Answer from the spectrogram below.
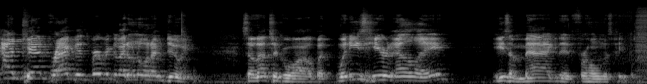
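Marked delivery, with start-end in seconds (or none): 0.0-2.0 high, mock-distressed complaint; comic overwhelmed whine; exasperated protest. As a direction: protest in a raised, laughing wail. Acting out own distress at father's advice.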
